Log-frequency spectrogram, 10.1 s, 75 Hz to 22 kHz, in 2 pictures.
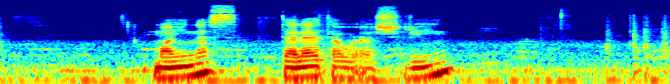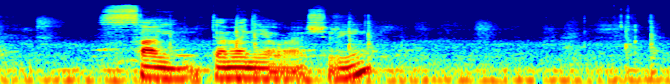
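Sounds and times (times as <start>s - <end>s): low steady hum: 0.0s - 10.0s
calculator keys clicking: 6.2s - 7.9s, 9.5s - 10.0s.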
